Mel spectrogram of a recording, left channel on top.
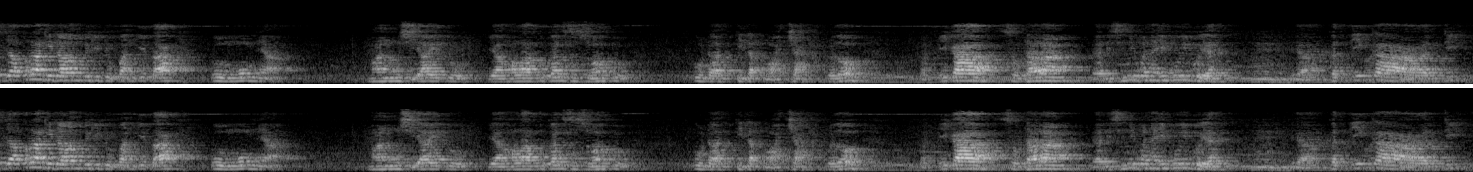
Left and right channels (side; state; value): both; normal; correlation 0.62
